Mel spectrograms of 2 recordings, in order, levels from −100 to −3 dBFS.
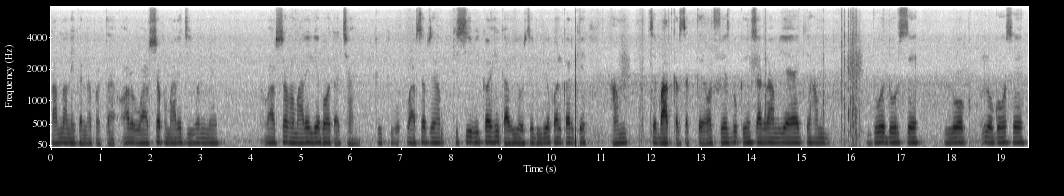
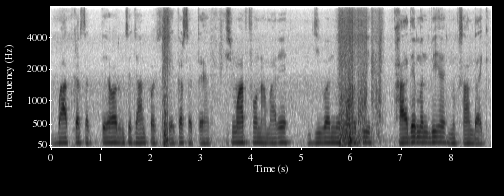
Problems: constant background noise, low volume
